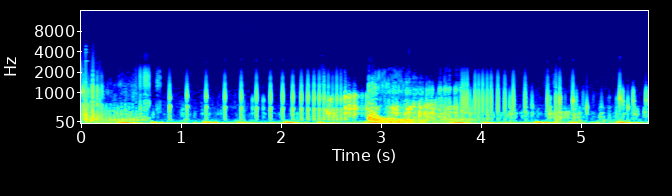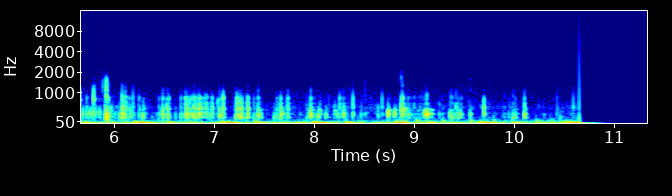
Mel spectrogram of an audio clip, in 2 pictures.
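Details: Simulated upset-stomach sound effect: deep, gurgling bowel rumbles in a fast, uneven series of pulses that fade toward the end.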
